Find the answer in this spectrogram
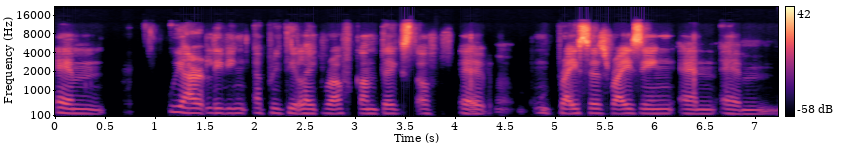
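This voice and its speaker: In a dry, close sound with no echo, a woman speaks at a very slow pace in a very deep, low pitch, with ordinary pitch variation and long, frequent pauses. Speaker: PhD researcher. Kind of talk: academic presentation. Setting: video call webinar. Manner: halting, many fillers and repetitions.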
